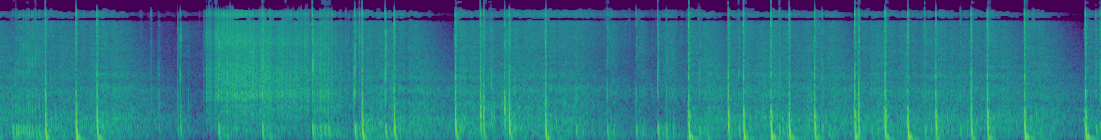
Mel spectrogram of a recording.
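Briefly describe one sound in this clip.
Sparks from fireworks crackle and hiss.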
